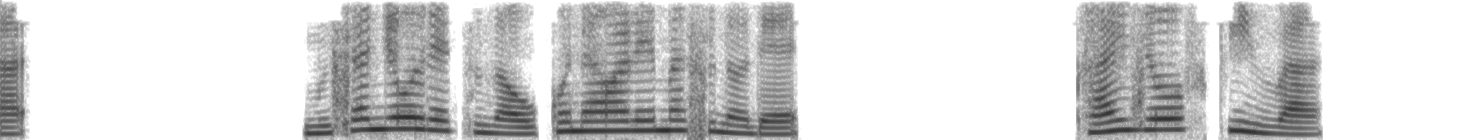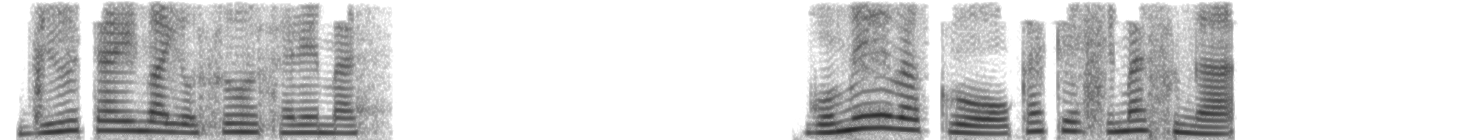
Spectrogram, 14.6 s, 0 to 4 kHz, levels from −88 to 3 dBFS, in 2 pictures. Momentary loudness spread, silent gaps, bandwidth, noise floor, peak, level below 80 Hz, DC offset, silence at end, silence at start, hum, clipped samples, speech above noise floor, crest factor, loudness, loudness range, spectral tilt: 9 LU; 0.15-1.50 s, 4.03-5.35 s, 6.62-7.40 s, 9.37-11.27 s; 4 kHz; under -90 dBFS; -6 dBFS; -62 dBFS; under 0.1%; 1.15 s; 0 s; none; under 0.1%; over 70 dB; 16 dB; -21 LUFS; 4 LU; -9.5 dB/octave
